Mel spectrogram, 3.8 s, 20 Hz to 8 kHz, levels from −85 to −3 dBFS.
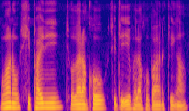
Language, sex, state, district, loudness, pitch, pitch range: Garo, male, Meghalaya, South Garo Hills, -19 LUFS, 110 Hz, 95-125 Hz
